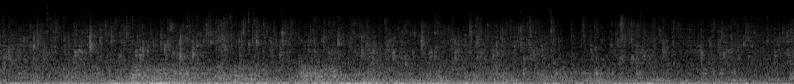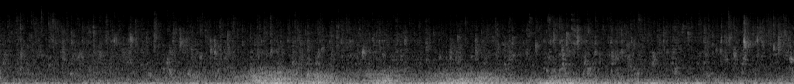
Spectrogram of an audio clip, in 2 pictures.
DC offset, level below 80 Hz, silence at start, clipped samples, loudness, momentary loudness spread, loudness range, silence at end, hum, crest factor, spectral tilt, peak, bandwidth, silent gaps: under 0.1%; -34 dBFS; 0 s; under 0.1%; -35 LUFS; 9 LU; 7 LU; 0 s; none; 16 dB; -5.5 dB/octave; -16 dBFS; 16.5 kHz; none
